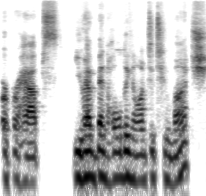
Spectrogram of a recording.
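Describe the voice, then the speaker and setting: A man has an ordinary speaking voice at a medium pitch. The sound is dry and close, with no echo. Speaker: tarot reader. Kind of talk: tarot reading on livestream.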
